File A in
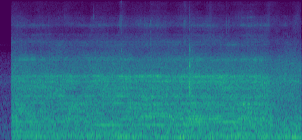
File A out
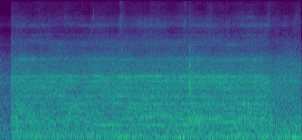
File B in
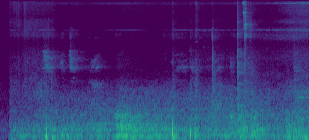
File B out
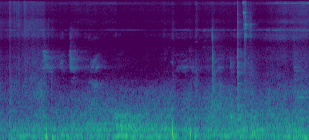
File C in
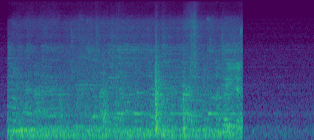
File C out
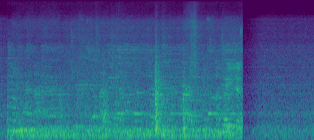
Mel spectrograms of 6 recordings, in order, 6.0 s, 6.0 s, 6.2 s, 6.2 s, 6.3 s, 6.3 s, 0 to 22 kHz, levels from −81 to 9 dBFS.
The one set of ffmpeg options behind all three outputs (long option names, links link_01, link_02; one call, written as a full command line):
ffmpeg -i in.wav -af "acompressor=mode=upward:threshold=-23dB:ratio=2.5" out.wav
